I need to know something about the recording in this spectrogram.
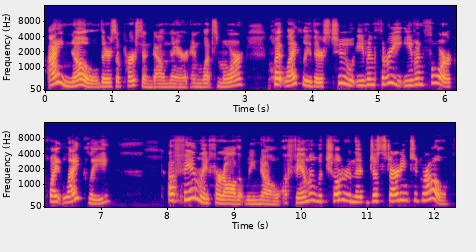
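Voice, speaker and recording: Woman as an earnest, lively storybook elephant. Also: medium pitch, moderate pace. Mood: pleading. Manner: sincere, pleading, emphatic. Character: kind, earnest, protective male elephant.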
